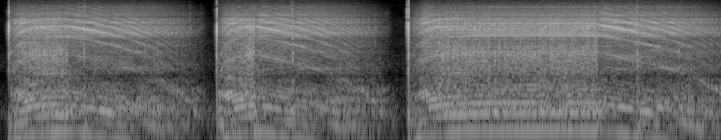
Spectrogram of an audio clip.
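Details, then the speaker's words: Riding lawn mower starter motor after rebuild (new brushes, machined commutator), bench tested on jumper cables: three short bursts of smooth whir spinning up and down, no grinding; spun to seat new brushes, working well. "That's pretty good. I don't know if there's any difference. I didn't bench test it before, but there we go."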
